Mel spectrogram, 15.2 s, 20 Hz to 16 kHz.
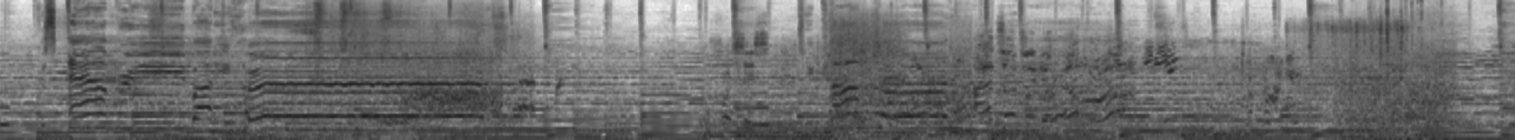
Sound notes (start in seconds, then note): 2.4 horn blares; 2.8 tyres screech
